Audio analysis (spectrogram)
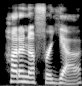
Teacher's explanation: The U at the end gets dropped, shortened, or slurred into a soft ya sound.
